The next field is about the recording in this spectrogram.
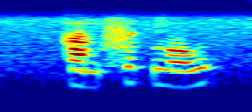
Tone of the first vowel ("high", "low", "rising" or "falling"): low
